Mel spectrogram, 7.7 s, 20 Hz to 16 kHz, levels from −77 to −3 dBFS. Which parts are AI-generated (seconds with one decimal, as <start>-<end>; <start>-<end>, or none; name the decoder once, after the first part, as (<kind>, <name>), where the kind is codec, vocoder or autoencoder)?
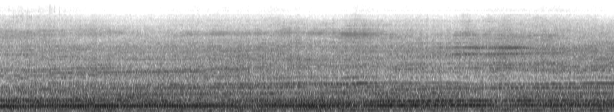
0.8-1.3 (autoencoder, DAC-VAE)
